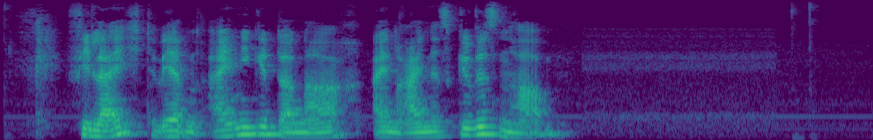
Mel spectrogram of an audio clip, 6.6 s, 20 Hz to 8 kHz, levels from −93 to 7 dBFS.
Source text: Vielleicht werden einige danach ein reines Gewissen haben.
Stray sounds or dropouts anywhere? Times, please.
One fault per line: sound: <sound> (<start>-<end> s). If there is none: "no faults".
no faults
